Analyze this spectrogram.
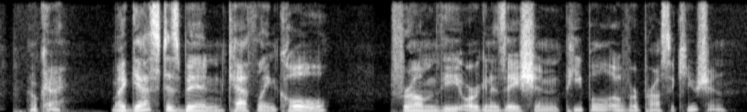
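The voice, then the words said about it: Strained, fading voice. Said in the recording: “I'm losing my voice here 1 hour and 5 minutes in”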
